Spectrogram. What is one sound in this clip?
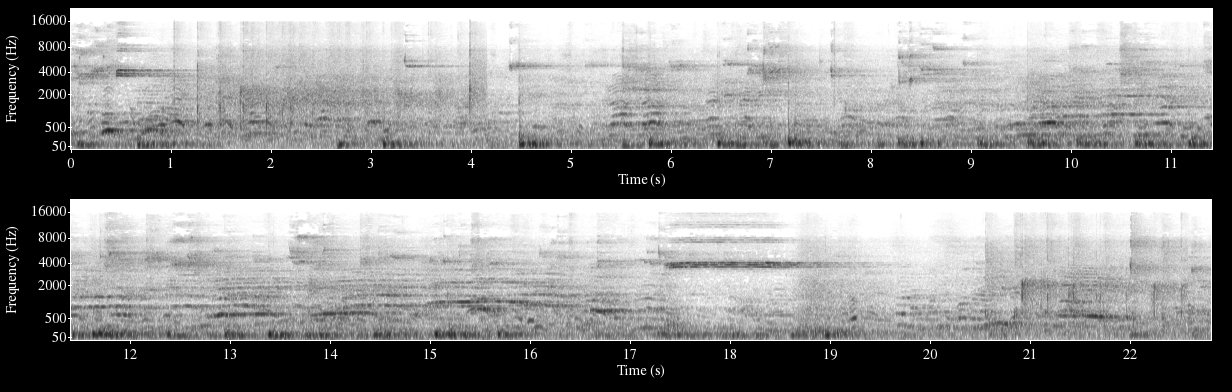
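A basketball thumps as it is dribbled on a wooden floor in an echoing gym.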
